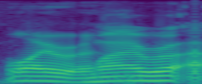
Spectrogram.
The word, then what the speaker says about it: Huayra: It was when, and I can never pronounce the name, but the Pagani Huayra, is that? – Huayra.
